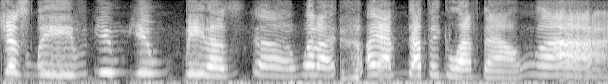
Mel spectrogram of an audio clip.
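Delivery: very high, grief-stricken, mourning cry. Voicing a goblin on his knees over his fallen friend: goblin mourning his friend. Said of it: "basically mourning the loss of his".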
